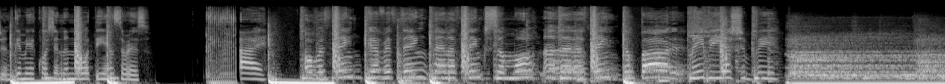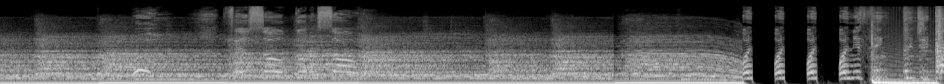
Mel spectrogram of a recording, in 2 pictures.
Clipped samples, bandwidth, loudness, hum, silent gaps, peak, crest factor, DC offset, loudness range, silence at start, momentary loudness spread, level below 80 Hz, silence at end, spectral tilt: under 0.1%; 16.5 kHz; -13 LUFS; none; 17.11-17.19 s; 0 dBFS; 10 dB; under 0.1%; 3 LU; 0 s; 10 LU; -12 dBFS; 0 s; -5.5 dB/octave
